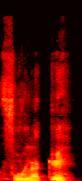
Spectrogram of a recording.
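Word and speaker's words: φυλακή: cuatro treinta y ocho más o menos se pronuncia full A qué y aparte de cárcel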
